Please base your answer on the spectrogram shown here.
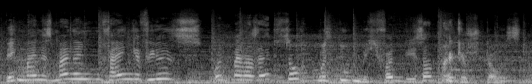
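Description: Man playing a pompous high-pitched male troll. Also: expressive, normal speed, over music. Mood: pleading, guilty. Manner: pompous, stilted therapy-speak. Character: male troll, proud, hungry, pompous, guilt-ridden. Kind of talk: audio fairy-tale parody acting.

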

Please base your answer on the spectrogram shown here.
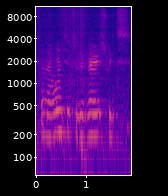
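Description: Woman, Nigerian accent, casual cooking demo, unhurried instruction, roomy kitchen, noisy phone recording. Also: medium pitch, level tone. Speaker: home cook, host of a cooking channel. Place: small tiled home kitchen, indoors.

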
